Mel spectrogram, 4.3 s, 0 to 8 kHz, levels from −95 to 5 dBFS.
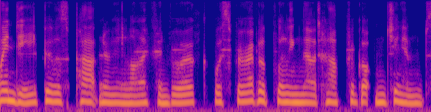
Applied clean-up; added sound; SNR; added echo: neural diffusion model UNIVERSE++.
